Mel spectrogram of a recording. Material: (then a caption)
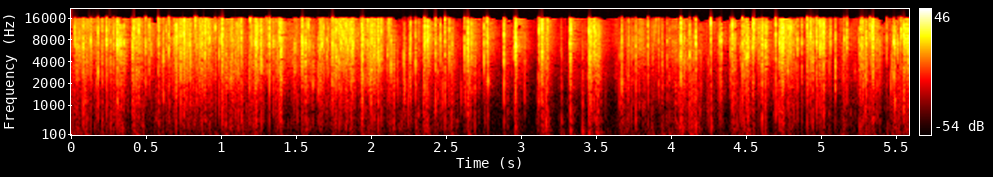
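Plastic. A long pearl sticker strip in a flat, clear plastic sleeve is held upright and then horizontal while fingertips and long dark nails squeeze and crinkle it. The result is a dense, continuous, bright crinkling of plastic with quick crackly snaps and almost no low end, easing briefly about halfway through before picking back up.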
